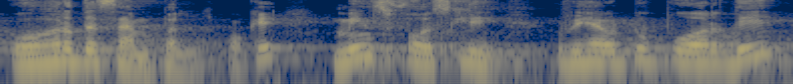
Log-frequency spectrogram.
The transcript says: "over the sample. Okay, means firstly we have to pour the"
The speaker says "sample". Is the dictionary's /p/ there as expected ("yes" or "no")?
yes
